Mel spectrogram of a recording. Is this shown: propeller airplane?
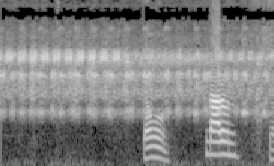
no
